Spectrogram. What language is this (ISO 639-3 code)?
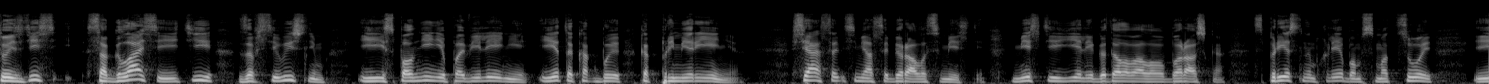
rus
